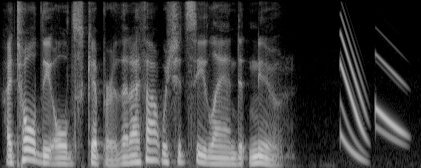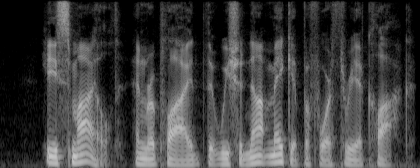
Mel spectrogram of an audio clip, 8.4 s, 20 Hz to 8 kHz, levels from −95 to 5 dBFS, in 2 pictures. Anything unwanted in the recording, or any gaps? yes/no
yes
